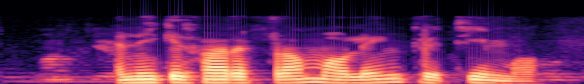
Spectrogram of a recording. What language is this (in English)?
Icelandic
